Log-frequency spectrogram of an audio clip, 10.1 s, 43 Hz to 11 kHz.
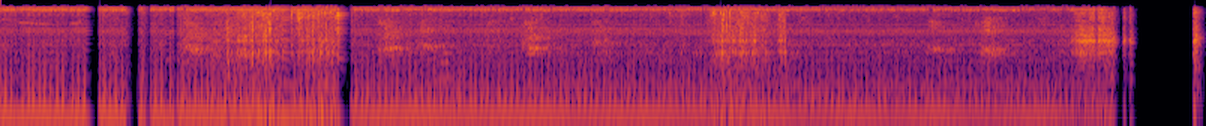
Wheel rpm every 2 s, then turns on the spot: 0, 10, 0, 20, 20.
2-4 6-8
